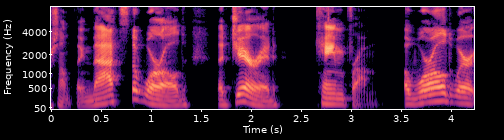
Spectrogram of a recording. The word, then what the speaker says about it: Jared: That was me learning from my mistakes, and I pronounced Jared correctly, even though it's spelled a little funky.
